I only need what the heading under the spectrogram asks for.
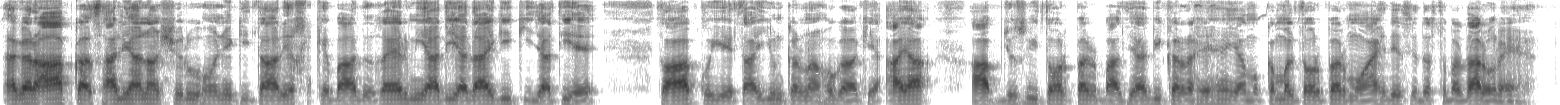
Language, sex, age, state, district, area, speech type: Urdu, male, 60+, Bihar, Khagaria, rural, read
